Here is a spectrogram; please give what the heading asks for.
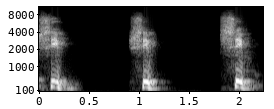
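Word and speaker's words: ship: এইচ আই পি অর্থাৎ এইটাকে দ্রুত বলতে হবে শিপ শিপ শিপ দেখেন এই এস এইচ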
